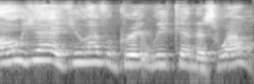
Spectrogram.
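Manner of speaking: put-on high, very feminine, girly voice. Retelling what a woman at the gym said back, in a very feminine voice. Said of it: "in a very feminine voice".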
